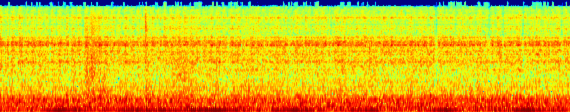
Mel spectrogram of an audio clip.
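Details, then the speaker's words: Discarded tumble dryer giving no heat, drum running; ratchety clatter about once a second under a low hum. No jockey wheel fitted; the noise seems to come from underneath at the back, cause not found. "Of course, it needs to start doing now whatever that noise is. It's not, at least it's not a jockey wheel."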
